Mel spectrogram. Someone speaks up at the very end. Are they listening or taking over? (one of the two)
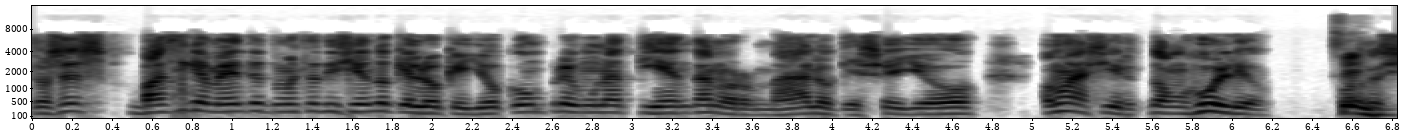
listening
